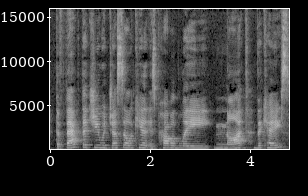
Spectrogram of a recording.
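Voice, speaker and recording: With a Southern US accent, a woman speaks at a very slow pace in a high, bright, sharp voice that is raised and projected, her intonation monotone and flat, with audible room echo around her. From US South. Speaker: direct sales team leader. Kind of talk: training talk.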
